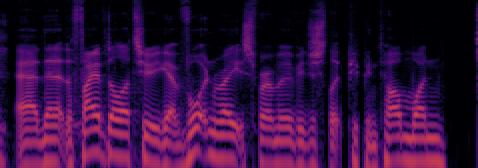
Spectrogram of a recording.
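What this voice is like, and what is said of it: Speaking very quickly. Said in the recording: “my voice is going, having said all that very quickly”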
